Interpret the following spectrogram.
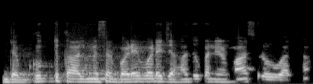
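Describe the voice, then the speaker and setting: A man's voice: medium pitch, level tone, fairly quick, darkish tone. A young man, a student in class, asking a question politely and hesitantly. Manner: polite, hesitant, says "sir" often. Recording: dull lo-fi classroom recording.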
